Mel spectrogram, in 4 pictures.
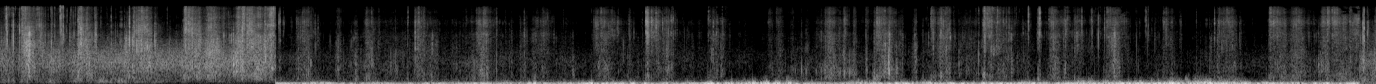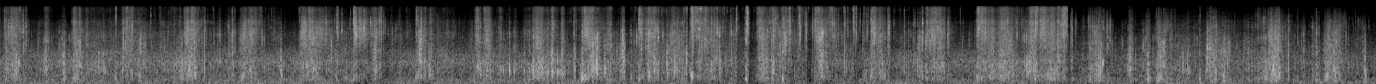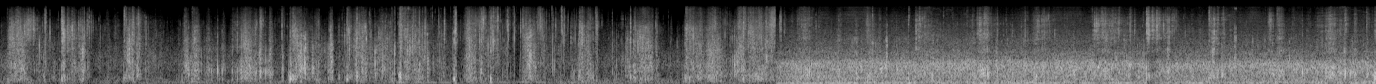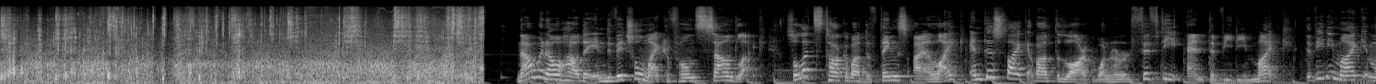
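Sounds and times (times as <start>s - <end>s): footsteps crunching on gravel: 0.0s - 46.2s, 53.2s - 55.0s
low rumble: 2.8s - 13.7s, 31.0s - 46.2s.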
